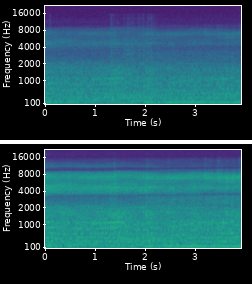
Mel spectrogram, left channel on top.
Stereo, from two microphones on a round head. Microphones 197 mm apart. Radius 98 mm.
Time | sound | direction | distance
0.0 | a lawn mower | 85° right | ?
